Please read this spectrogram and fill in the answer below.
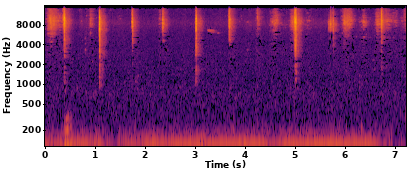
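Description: Feathers being plucked by hand from a dead woodpecker: a dozen or so short, sharp, high ticks as the feathers pull free, spaced irregularly about every half second, over a steady low hum.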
